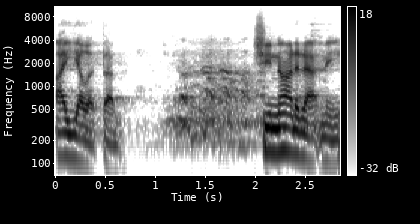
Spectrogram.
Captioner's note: audience laughs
